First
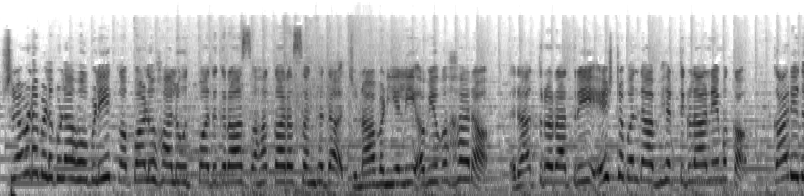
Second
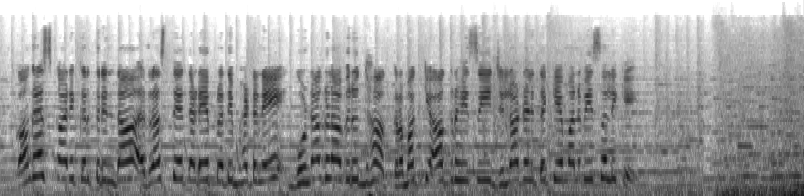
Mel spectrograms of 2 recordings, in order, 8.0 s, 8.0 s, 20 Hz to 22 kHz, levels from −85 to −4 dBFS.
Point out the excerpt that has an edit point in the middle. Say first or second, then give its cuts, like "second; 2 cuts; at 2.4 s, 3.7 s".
second; 1 cut; at 7.0 s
